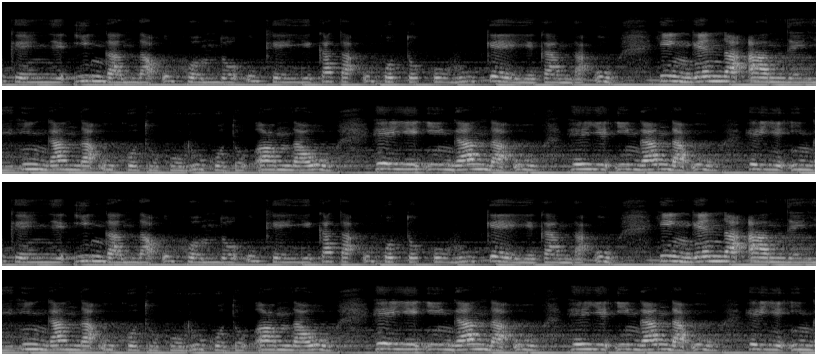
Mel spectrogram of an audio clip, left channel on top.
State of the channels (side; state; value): both; identical; correlation 1.00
